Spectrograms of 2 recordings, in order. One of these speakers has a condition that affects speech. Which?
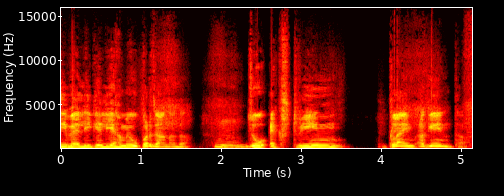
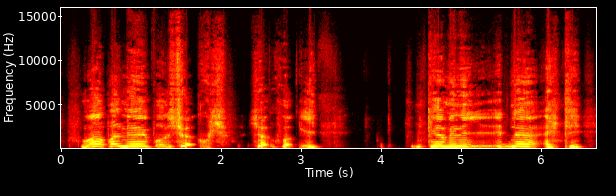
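The second: cerebral palsy; since childhood; 40 to 60 percent recovered, runs.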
